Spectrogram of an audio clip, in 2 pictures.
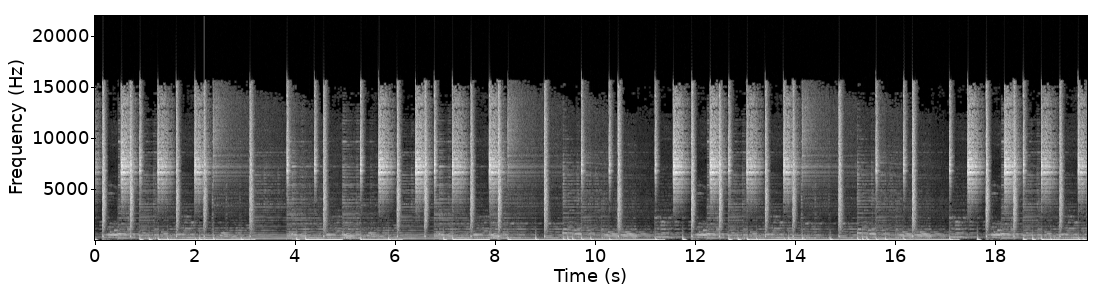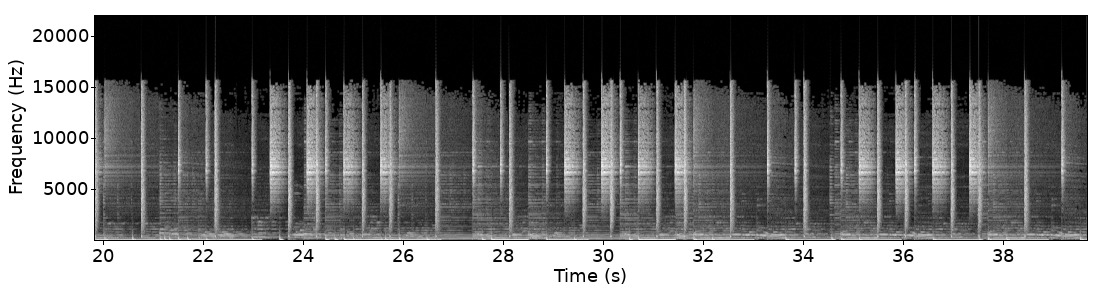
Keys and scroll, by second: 3.4 t, 7.0 a, 11.3 space, 23.3 m, 26.7 q, 29.2 m, 32.9 shift+e, 35.5 space, 38.9 space.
